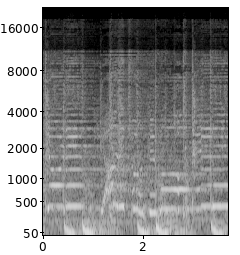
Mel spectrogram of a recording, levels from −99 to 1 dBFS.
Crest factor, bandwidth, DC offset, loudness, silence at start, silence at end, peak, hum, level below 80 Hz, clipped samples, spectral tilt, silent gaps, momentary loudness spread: 12 dB; 11.5 kHz; under 0.1%; -20 LUFS; 0 s; 0 s; -6 dBFS; none; -24 dBFS; under 0.1%; -5 dB/octave; none; 4 LU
